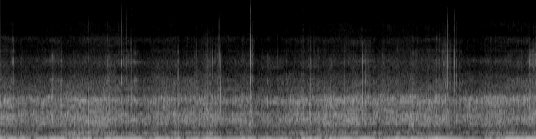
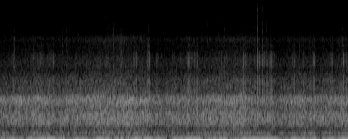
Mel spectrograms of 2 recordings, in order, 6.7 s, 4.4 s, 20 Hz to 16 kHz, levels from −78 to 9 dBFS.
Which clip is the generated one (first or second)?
first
